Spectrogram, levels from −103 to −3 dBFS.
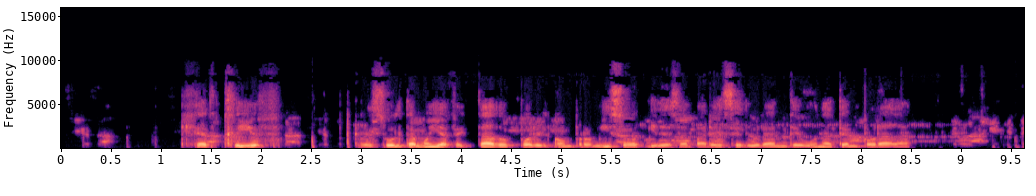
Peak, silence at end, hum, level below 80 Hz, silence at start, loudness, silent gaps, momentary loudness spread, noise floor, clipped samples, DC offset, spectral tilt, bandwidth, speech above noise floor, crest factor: -6 dBFS; 0.15 s; none; -78 dBFS; 0.15 s; -24 LUFS; none; 20 LU; -71 dBFS; under 0.1%; under 0.1%; -5 dB/octave; 9.8 kHz; 48 dB; 18 dB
